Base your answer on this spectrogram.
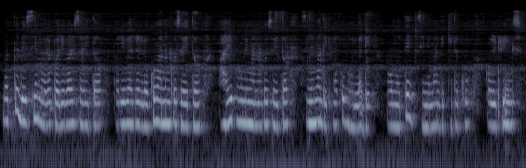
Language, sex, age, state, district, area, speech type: Odia, female, 18-30, Odisha, Malkangiri, urban, spontaneous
